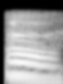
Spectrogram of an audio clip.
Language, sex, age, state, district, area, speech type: Bodo, male, 60+, Assam, Chirang, rural, conversation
